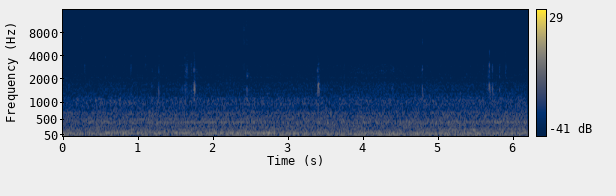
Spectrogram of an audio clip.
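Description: A person chewing a soft dessert with her mouth closed, with small scattered mouth clicks, over a steady low hum inside a car cabin.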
